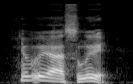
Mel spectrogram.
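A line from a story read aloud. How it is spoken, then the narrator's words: Loud, laughing. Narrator (Russian): Сквозь смех громко сказал я, надеясь, что и кто-нибудь из разбойников меня услышит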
